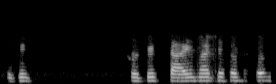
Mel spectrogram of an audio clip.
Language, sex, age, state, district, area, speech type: Bengali, male, 18-30, West Bengal, Darjeeling, rural, conversation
